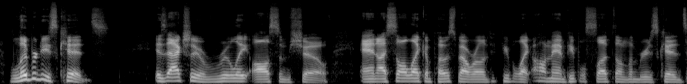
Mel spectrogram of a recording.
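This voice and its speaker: A young man co-hosting a casual podcast, ranting in bursts with lots of pitch jumps. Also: dry recording, clean studio sound. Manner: animated, pitch jumps when fired up. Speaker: podcast co-host. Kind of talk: casual political chat.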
